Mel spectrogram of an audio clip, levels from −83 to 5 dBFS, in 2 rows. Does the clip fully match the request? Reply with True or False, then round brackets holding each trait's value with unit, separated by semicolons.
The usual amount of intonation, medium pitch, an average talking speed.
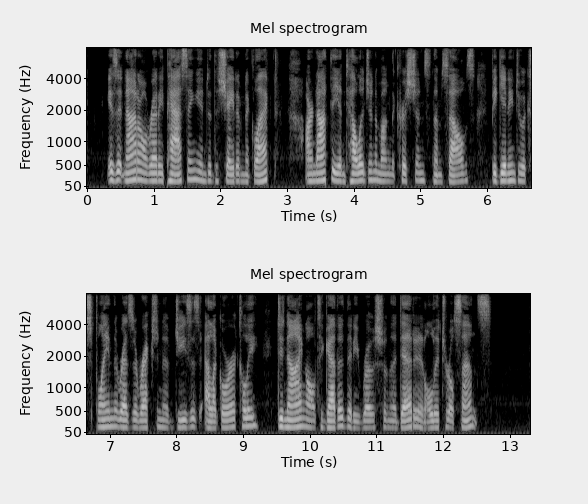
False (2.1 semitones; 160 Hz; 170 wpm)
